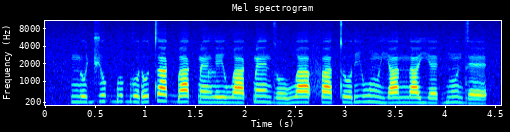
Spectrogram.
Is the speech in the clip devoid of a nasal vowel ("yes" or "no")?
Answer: no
